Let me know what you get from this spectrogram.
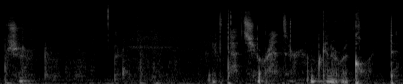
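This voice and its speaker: A man's voice: normal speed, natural voice. A man doing an ASMR roleplay as an arrogant, impatient, rude boss, with a condescending, demanding manner. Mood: impatient, scornful. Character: arrogant, impatient, rude male boss interviewing a job applicant.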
